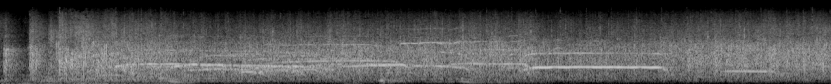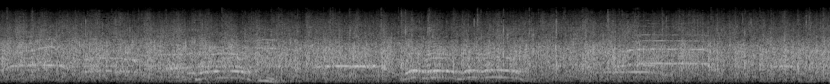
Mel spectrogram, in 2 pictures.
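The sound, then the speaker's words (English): Loud, sustained applause from an audience for Ellen DeGeneres, steady clapping that fills the whole stretch with cheers and whoops rising above it, no clear speech. “And she is due every single bit of that applause.”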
